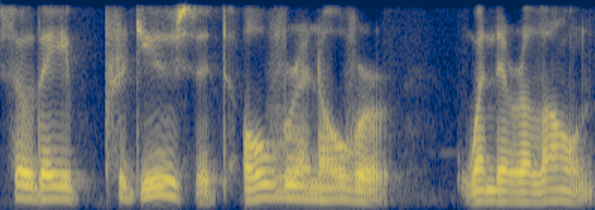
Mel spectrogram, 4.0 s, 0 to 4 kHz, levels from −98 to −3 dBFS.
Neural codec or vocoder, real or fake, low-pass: autoencoder, 48 kHz, 128 numbers a frame, DAC-VAE, trained on Japanese speech; fake; 3.6 kHz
